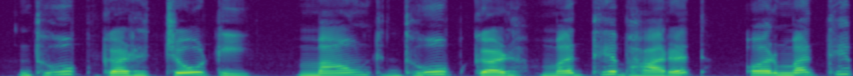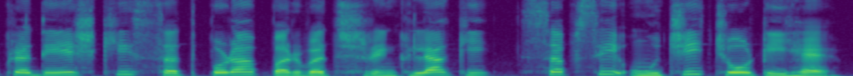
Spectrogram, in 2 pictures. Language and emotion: Hindi, neutral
